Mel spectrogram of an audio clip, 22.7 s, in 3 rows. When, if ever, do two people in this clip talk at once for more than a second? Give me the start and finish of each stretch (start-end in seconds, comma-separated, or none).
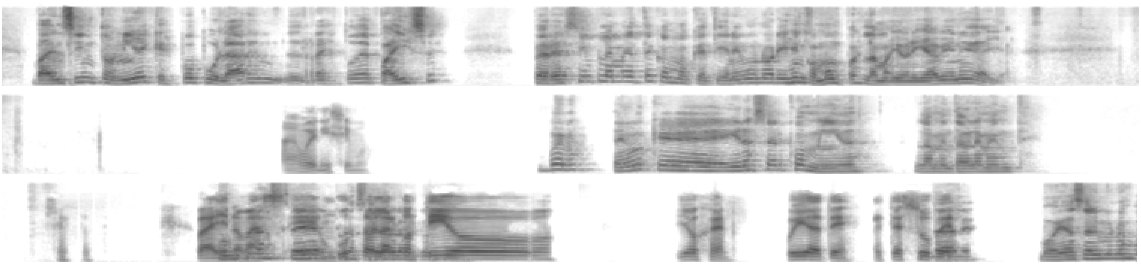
16.6-18.3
